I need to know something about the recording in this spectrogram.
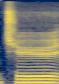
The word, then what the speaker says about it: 只: When zhi is used as a measure, it's pronounced as first tone.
